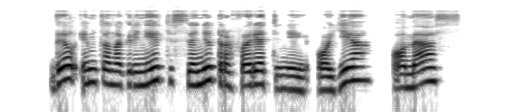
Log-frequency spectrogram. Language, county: Lithuanian, Utena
